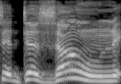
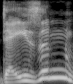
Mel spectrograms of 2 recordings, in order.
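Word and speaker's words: DAZN: correct well and and this Doone is the remember we've talked about this in the past it's it's spelled da ZN and before we heard anybody say it we were like what is it daen what the [ __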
